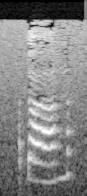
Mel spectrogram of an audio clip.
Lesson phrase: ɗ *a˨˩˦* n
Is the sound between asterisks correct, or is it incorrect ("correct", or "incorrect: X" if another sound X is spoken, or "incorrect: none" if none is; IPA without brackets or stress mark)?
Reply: correct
